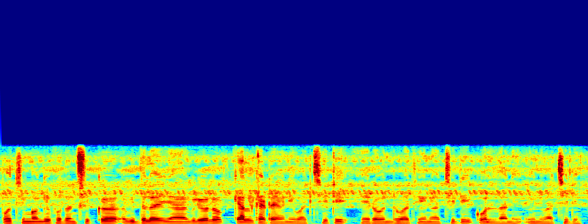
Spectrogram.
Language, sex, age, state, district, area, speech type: Bengali, male, 18-30, West Bengal, Birbhum, urban, spontaneous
